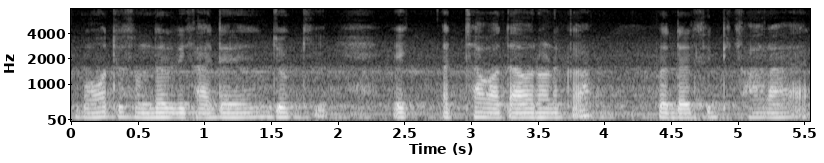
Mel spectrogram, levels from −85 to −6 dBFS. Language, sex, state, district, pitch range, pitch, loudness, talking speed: Hindi, male, Chhattisgarh, Raipur, 115-120 Hz, 115 Hz, -19 LUFS, 175 wpm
